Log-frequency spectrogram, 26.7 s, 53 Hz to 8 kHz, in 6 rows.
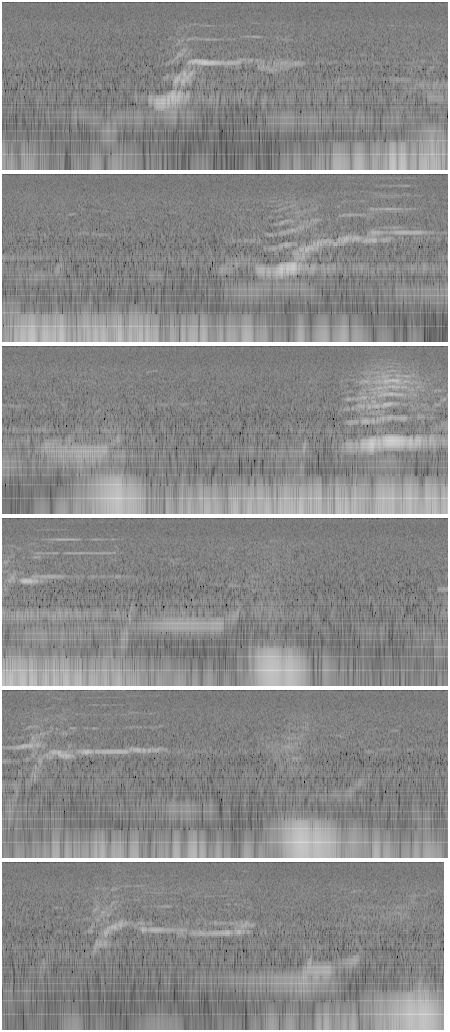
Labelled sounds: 1.6	3.0	humpback whale, 0.80 to 4.2 kHz
6.7	8.7	humpback whale, 0.80 to 7.0 kHz
12.3	14.5	humpback whale, 0.80 to 5.6 kHz
15.6	15.9	humpback whale, 0.99 to 1.1 kHz
17.8	19.5	humpback whale, 0.80 to 7.6 kHz
23.3	24.9	humpback whale, 0.83 to 5.2 kHz

